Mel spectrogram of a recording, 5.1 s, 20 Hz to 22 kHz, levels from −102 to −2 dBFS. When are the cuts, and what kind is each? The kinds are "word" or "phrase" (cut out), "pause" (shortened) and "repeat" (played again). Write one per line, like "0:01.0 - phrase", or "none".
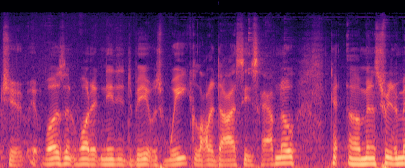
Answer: none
